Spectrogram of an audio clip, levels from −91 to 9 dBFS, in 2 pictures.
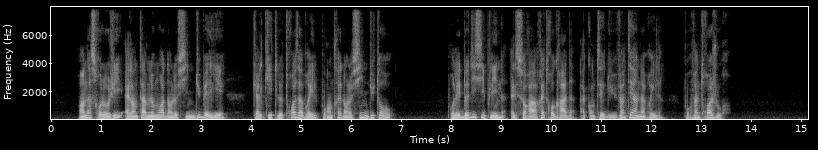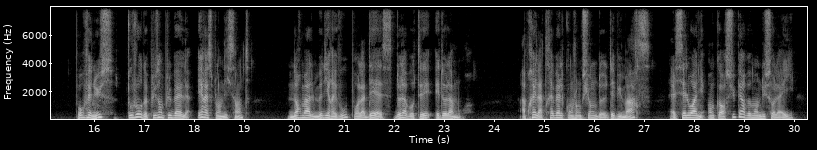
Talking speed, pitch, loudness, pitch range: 145 wpm, 125 Hz, -19 LUFS, 95-155 Hz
